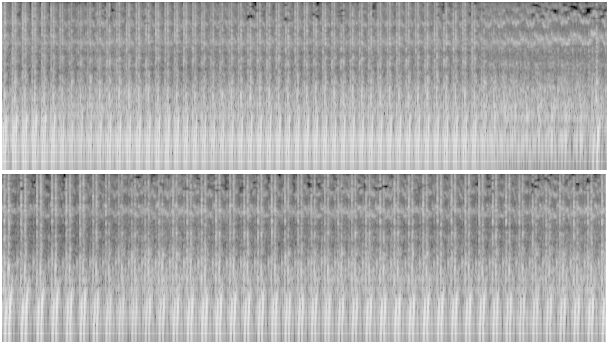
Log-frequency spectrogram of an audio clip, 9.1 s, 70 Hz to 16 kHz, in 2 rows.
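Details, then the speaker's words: Mitsubishi diesel tractor saved from scrap catches after glow plugs held for a 10-count and settles into a steady, even clatter about two beats a second; running properly after a hard start blamed on low compression and slow cranking. "oh my goodness that was a fight and a half good Lord that was a battle clamoring away pretty good now"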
